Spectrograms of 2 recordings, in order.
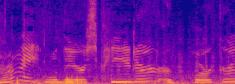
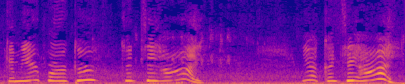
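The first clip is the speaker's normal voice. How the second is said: much higher, light sing-song coaxing; coaxing pet call; 11 semitones higher than usual. Real, not acted. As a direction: sweetly coax the animal closer. Coaxing Parker to come.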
